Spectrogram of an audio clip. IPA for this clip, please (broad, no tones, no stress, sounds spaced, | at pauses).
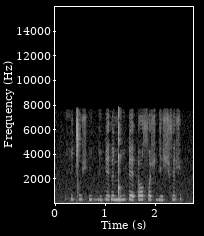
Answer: h i ǀ ṳ ʃ ʔ i̤ ɡ͡b i̤ ɠ e ɗ ə ŋ͡ǃ i̤ ɠ ɛ ʔ ʏ sˤ ʏ ʃ ɡ e̤ ʃ s ʏ ʃ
